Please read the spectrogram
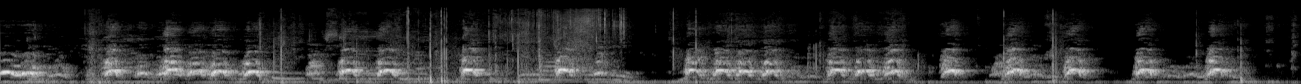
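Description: Quick runs of short, high-pitched yaps from an animal, with a brief pause about six seconds in.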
